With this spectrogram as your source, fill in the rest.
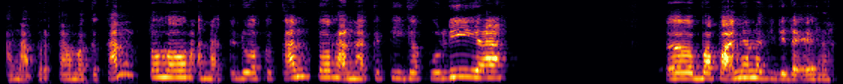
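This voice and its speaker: A woman in her fifties with a Makassar Indonesian accent hosts a casual phone livestream from her bedroom. Her voice sits high and sounds bright and forward. She reads out viewer comments in a chatty, motherly way and often laughs between remarks. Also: normal speed. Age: 50s. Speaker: livestream host. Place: bedroom at home.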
